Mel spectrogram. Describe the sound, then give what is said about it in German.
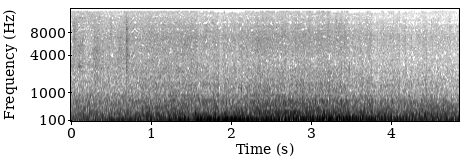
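A bus engine rumbles steadily on a ride from Krasnoyarsk railway station to Zelenogorsk in Russia: a continuous, even low drone with no voices. “Vom Krasnojarsker Bahnhof fahren wir mit dem Bus nach Zelenogorsk.”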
